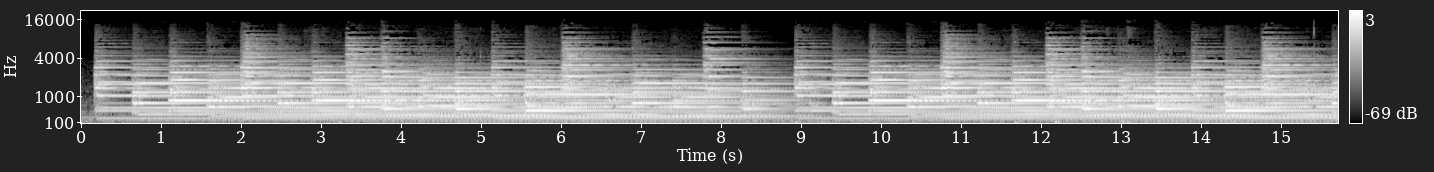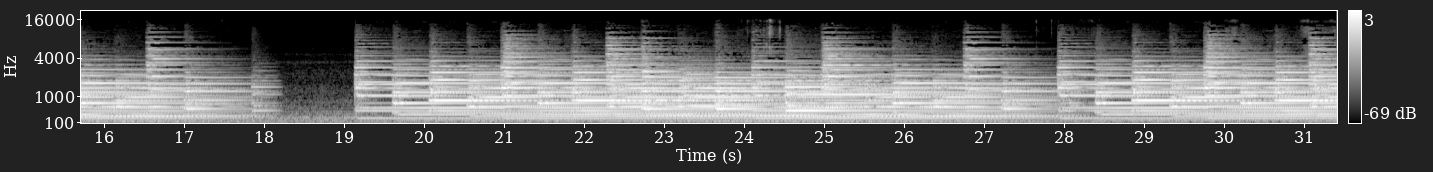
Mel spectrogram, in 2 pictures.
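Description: Background music of ringing bells: a steady stream of struck bell notes. It fades out about 18 seconds in and starts again abruptly a second later.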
